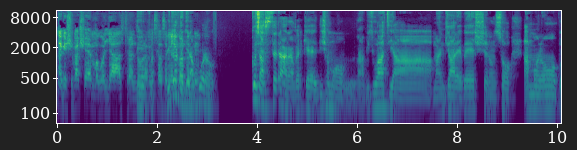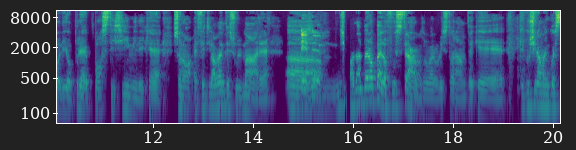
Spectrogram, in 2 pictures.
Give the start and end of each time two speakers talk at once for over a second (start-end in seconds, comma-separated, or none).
1.5-2.9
